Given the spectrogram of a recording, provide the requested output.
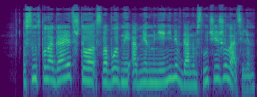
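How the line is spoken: Plain. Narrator (Russian): сказал судья

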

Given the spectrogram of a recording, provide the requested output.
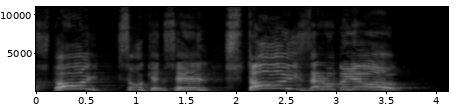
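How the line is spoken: Shouting from afar. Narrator (Russian): Григорий еще издали заорал

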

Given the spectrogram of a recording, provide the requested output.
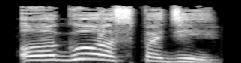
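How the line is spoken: Howling. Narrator (Russian): Артис взвыл

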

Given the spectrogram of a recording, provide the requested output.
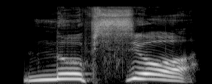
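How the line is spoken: Yelling. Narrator (Russian): заорал он

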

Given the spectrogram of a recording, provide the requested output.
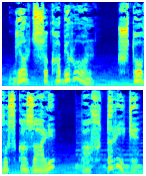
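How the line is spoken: Snakelike furious hiss. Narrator (Russian): зашипел змеем лорд Карлтон

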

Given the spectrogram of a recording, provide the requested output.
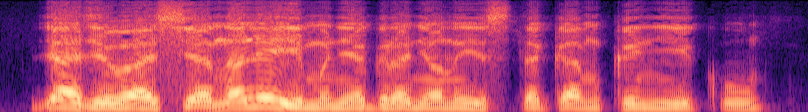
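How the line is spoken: Tired and petulant. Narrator (Russian): сказал он устало и капризно

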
